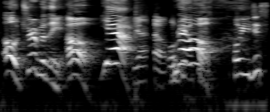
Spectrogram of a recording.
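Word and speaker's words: Tripathi: r i p a t h i oh tripathy oh tripathy oh yeah oh you just say it differently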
